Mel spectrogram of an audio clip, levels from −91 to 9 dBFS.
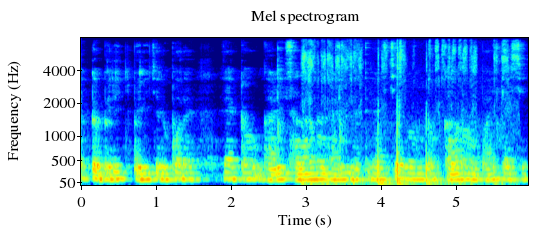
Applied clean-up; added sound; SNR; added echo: none; Writing; 6 dB; reverberation time 0.6 s.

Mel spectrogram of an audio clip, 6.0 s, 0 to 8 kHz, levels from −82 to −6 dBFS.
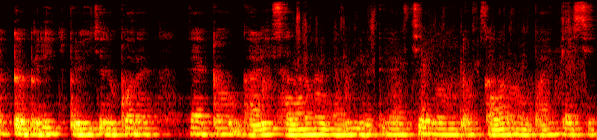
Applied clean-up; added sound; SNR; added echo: neural separator model SepFormer DNS4.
